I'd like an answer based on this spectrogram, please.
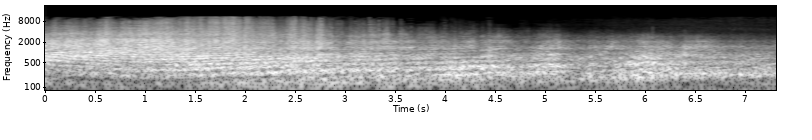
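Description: Jet noise from an EA-18G Growler's twin turbofan engines as it passes overhead and banks away. The high-pitched hiss fades about three seconds in, leaving a lower rumble.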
